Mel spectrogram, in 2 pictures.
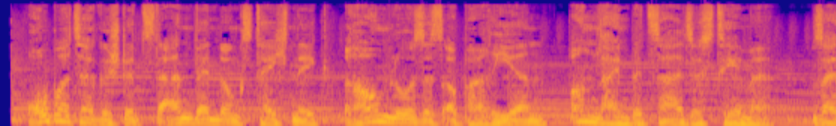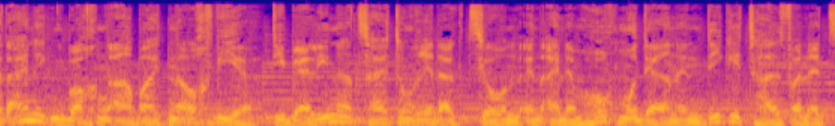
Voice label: german voice over male narrator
